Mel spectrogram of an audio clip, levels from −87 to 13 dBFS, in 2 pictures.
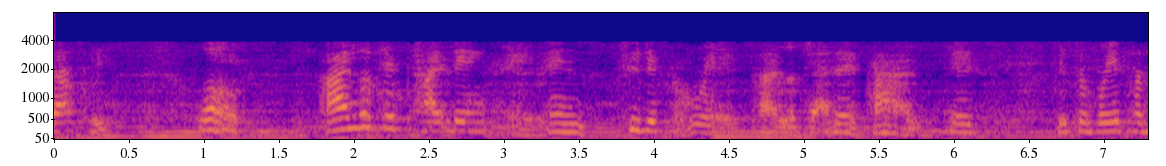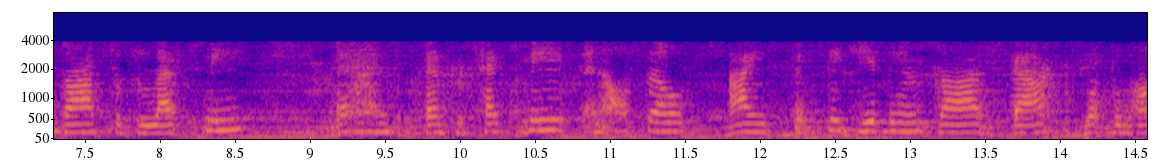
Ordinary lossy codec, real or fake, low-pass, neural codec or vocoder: AAC, 16 kbps; fake; 7.2 kHz; codec, 24 kHz, 1 kbps, SNAC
